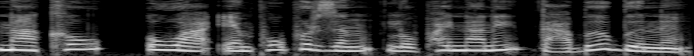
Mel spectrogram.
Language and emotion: Bodo, neutral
